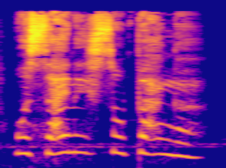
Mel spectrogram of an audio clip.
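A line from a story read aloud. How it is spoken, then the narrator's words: Pleading boy. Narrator (German): flehte der Knabe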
